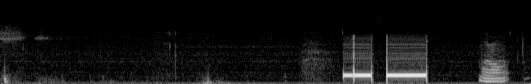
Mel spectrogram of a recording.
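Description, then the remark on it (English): Two loud, steady telephone dialing tones beep in quick succession as someone calls a person back, after a stretch of quiet, faint background noise, followed by a brief third electronic tone. “Okay, should we call him back? Oh, definitely.”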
